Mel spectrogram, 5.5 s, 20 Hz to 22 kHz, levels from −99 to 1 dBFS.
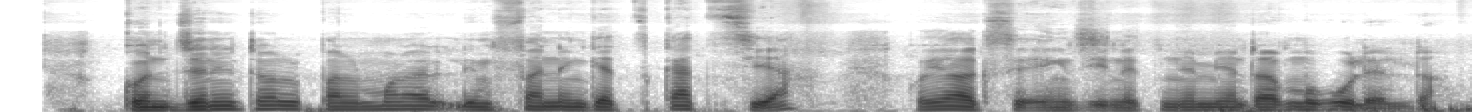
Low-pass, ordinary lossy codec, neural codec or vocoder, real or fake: none; none; vocoder, 44.1 kHz, 128 mel bands every 256 samples, BigVGAN v2; fake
